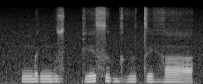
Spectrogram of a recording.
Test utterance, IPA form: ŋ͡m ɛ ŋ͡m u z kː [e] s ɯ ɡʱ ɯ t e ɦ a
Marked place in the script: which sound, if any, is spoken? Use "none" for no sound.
e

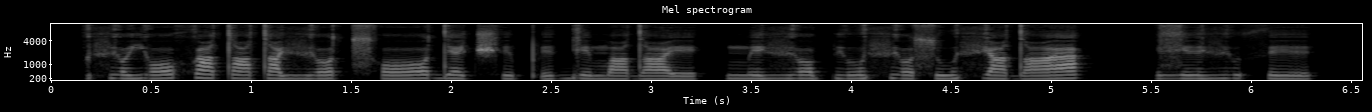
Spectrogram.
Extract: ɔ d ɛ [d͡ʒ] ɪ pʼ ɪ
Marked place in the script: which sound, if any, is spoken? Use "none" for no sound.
t͡ʃʰ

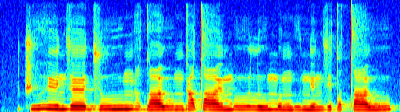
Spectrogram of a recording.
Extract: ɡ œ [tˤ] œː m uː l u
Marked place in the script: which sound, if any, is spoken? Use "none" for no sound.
tˤ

